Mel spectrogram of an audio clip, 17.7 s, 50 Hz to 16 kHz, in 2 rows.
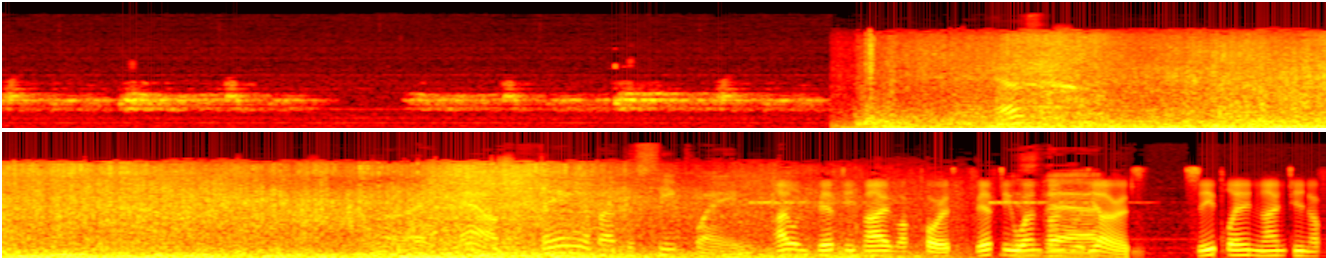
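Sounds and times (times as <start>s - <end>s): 
faint tonal hum: 0.0s - 5.6s, 15.3s - 17.6s
underwater explosion off the port side of a ship in a naval video game: 5.6s - 15.3s
speech: 13.2s - 17.6s.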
